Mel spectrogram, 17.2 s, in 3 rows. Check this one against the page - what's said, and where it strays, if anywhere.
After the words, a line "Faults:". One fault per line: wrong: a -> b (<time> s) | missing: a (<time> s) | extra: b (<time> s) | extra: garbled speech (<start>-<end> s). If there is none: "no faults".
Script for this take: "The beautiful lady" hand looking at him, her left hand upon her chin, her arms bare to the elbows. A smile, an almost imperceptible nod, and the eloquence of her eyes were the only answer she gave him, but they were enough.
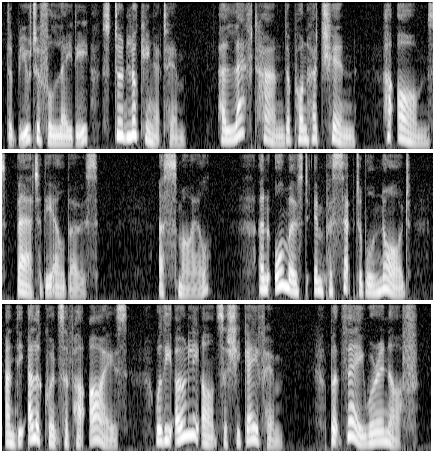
"The beautiful lady" stood looking at him, her left hand upon her chin, her arms bare to the elbows. A smile, an almost imperceptible nod, and the eloquence of her eyes were the only answer she gave him, but they were enough.
Faults:
wrong: hand -> stood (1.3 s)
